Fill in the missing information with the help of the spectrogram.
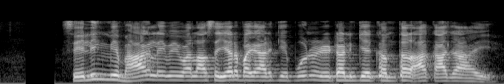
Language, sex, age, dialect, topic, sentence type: Magahi, male, 56-60, Western, banking, statement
